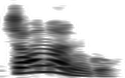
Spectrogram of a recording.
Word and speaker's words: 전환국: 인쇄소를 설치하기도 했고 요거 요건 전환국이라고 읽지 마시고 쩌나국이라고 읽어보세요 쩌난국 전 돈 화폐를 찍는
